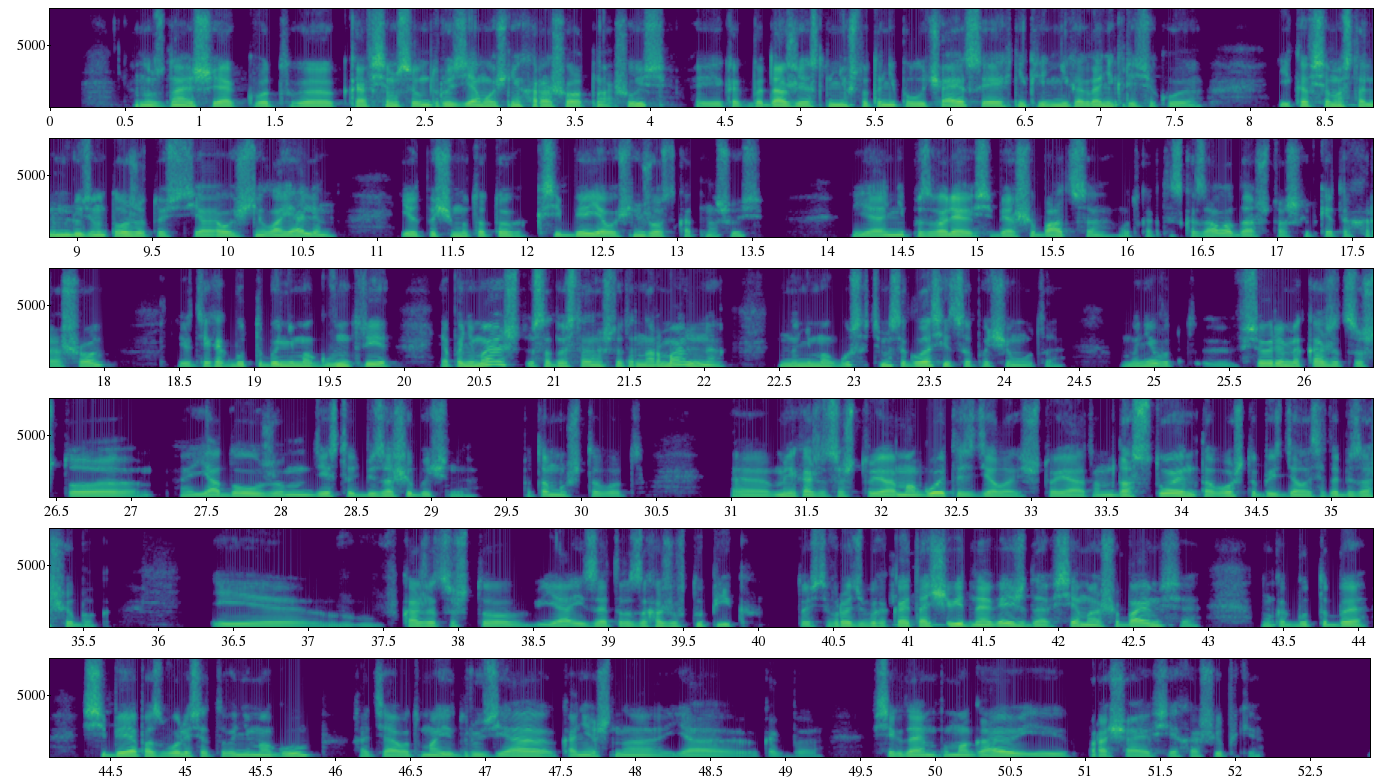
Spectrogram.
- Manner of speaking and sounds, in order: none
- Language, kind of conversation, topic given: Russian, advice, Как справиться с постоянным самокритичным мышлением, которое мешает действовать?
